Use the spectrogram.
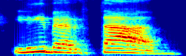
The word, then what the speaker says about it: libertad: And here's another one that's got a soft D because it's hanging off the back end there. Libertad.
